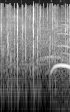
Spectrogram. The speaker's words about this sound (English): And I know I said this at the top, but I want to say once again, we have some of the best projectionists in the country. So big round of applause for our projectionists.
